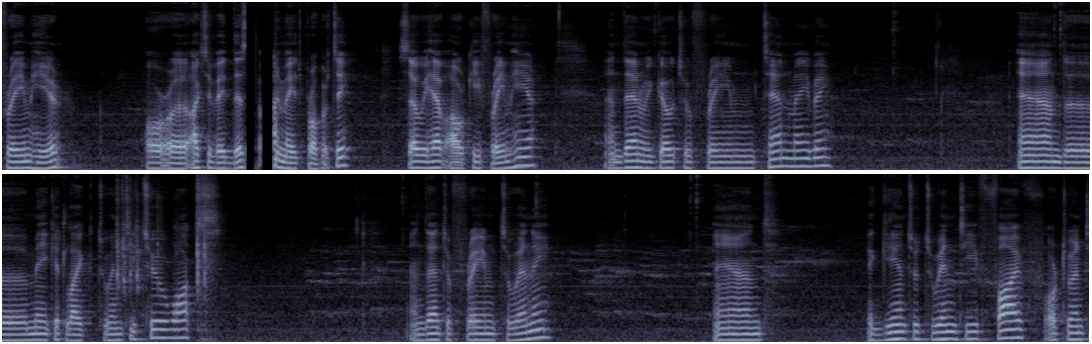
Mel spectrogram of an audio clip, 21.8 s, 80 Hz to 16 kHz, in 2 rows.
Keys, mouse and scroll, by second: 2.9 click, 6.5 click, 10.5 click, 12.1 KP_2, 14.8 click, 17.7 click.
